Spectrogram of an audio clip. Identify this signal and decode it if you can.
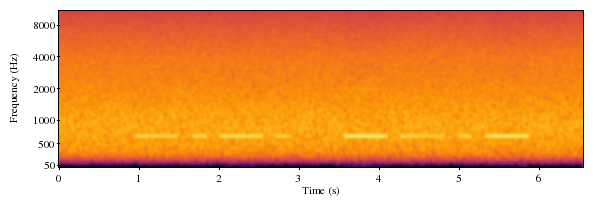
Morse code, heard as a keyed tone, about 7 wpm, 670 Hz, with heavy radio static, fading and a narrow filter. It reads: CQ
